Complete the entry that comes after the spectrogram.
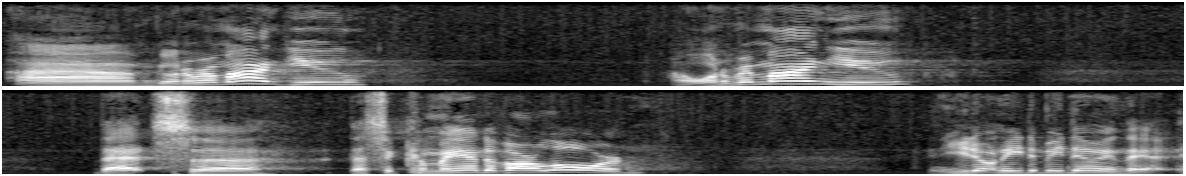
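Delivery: lightly voiced, patient divine reminder; preacher voicing the Holy Spirit's gentle warning. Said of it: "you hear the Holy Spirit going".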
